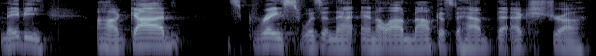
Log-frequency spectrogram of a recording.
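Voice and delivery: ordinary talk, nothing marked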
